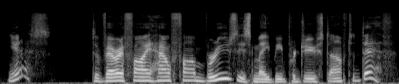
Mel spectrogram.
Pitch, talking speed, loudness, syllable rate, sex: 165 Hz, 165 wpm, -17 LUFS, 4.9 syllables/s, male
